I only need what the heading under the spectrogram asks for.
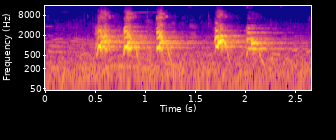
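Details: Dog barking at a dog run in Yoyogi Park, Tokyo, Japan: five short, sharp barks, the first three evenly spaced about every third of a second, then a pause and two more; faint background murmur.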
